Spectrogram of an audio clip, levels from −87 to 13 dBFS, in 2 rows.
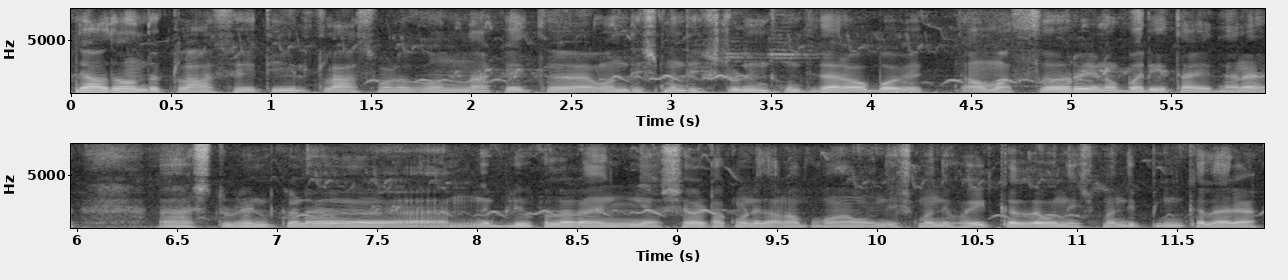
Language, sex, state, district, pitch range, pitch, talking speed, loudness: Kannada, male, Karnataka, Dharwad, 125-140 Hz, 130 Hz, 165 wpm, -18 LUFS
